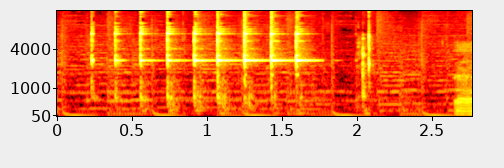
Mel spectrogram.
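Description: clinking glass

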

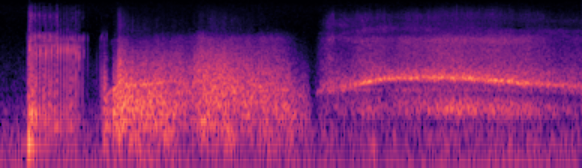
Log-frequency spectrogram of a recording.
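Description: fart sound effect

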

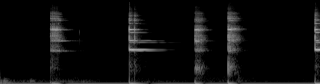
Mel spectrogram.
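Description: glasses clinking

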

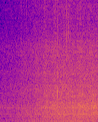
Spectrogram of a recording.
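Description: car driving on highway

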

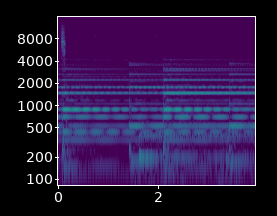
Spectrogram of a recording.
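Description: clock striking the hour

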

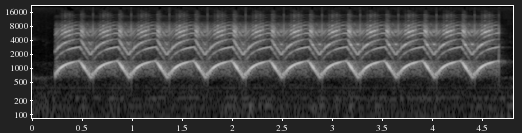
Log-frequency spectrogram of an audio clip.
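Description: police sirens

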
